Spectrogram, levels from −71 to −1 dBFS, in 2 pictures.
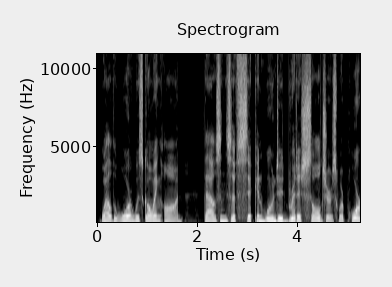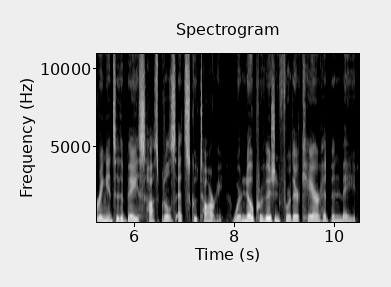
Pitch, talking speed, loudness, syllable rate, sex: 185 Hz, 170 wpm, -17 LUFS, 4.6 syllables/s, female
